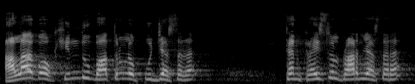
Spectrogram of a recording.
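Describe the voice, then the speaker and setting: A man's voice: very high-pitched, fast talker, a bit bright, big-room sound. A man preaching a sermon, quizzing his congregation with frequent direct questions.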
